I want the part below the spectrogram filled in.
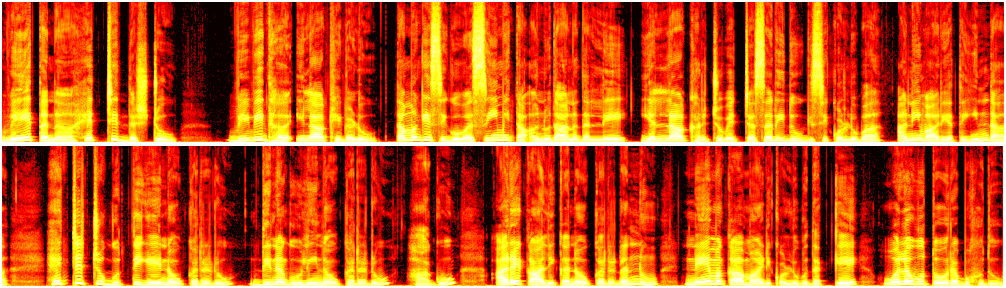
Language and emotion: Kannada, neutral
